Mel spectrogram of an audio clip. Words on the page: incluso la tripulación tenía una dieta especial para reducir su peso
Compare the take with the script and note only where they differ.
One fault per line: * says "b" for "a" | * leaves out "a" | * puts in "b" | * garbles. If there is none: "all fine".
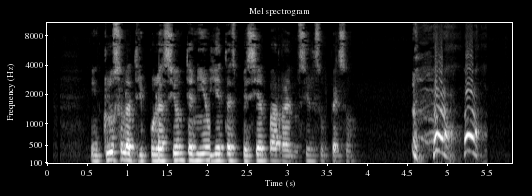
* leaves out "una"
